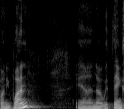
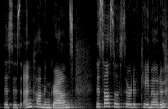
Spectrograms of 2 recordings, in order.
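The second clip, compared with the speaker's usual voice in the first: ordinary delivery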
